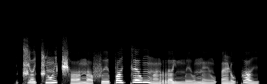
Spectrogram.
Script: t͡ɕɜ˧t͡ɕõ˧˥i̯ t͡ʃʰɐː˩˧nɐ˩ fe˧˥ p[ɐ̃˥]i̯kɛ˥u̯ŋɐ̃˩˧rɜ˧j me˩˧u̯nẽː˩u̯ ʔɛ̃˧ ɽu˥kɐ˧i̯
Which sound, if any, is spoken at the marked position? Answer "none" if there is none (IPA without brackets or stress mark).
ɐ˥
